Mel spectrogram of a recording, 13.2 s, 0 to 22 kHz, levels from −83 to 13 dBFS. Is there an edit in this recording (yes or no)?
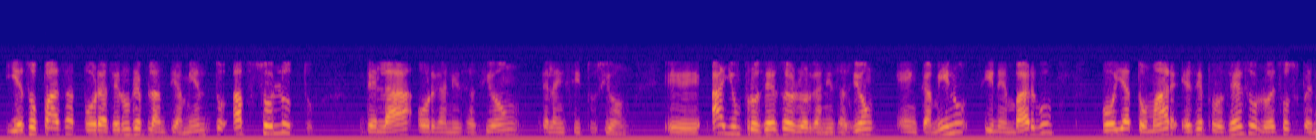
yes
